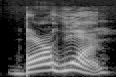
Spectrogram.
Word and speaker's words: Barone: of collector for bar bar one Barone sorry it looks like bar one though but it's spelled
